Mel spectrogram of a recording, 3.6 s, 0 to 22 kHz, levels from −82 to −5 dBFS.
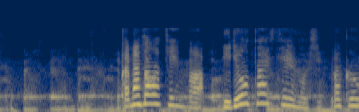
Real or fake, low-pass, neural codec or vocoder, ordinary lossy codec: fake; none; codec, 16 kHz, 2 kbps, FreqCodec, smaller model; none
